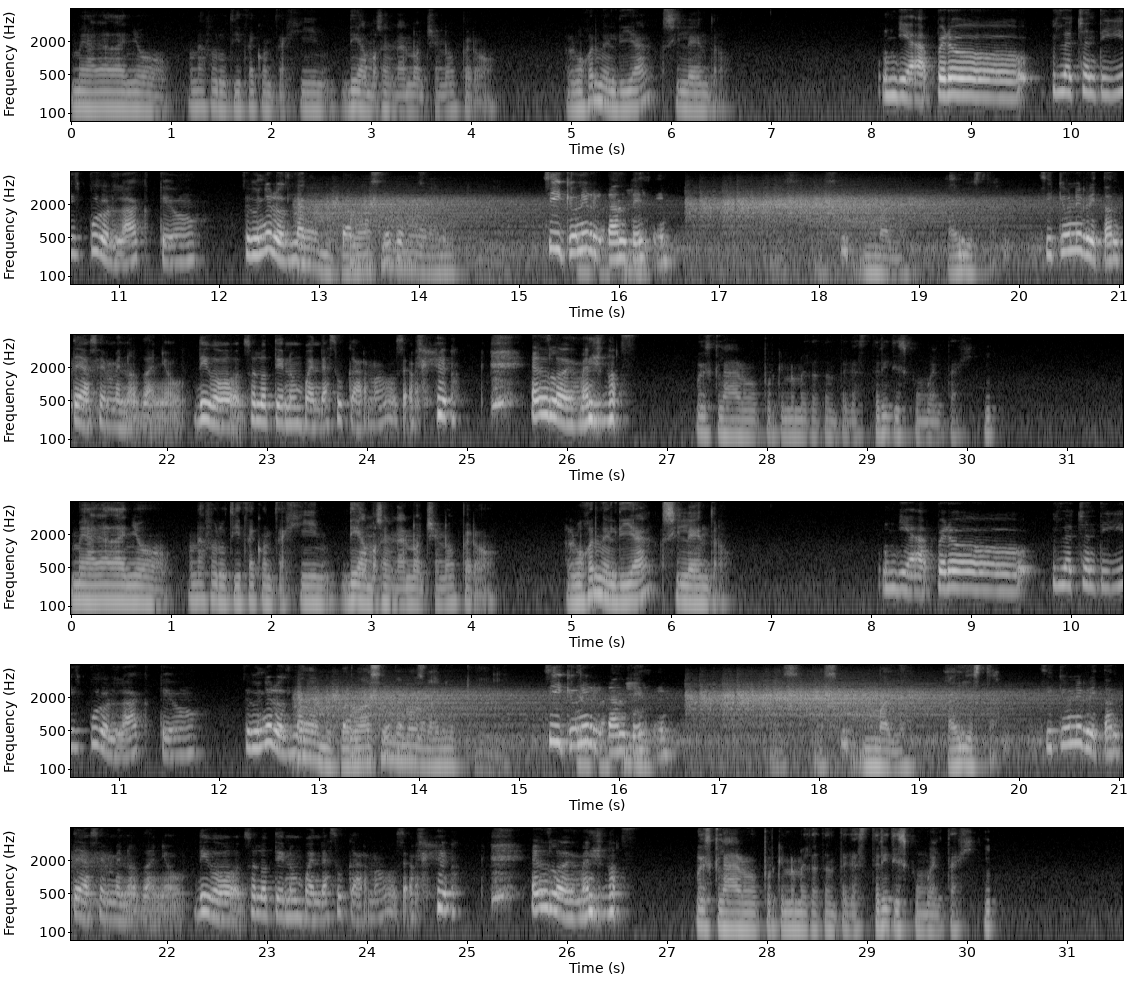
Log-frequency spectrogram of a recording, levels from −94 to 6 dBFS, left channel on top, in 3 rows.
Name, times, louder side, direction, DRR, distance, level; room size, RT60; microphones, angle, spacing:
voice 1, 0.0-4.3 4.9-6.6 12.8-14.9 15.6-16.3 17.5-19.8 27.3-30.2, right 5 dB, 60° right, 0.5 m, -36 dB
voice 2, 8.1-11.8 12.3-12.9 13.2-14.1 15.3-16.5 18.2-18.3 20.3-24.9 25.2-26.6, left 3 dB, 40° left, 1.0 m, -28 dB
sound 1, 12.7-21.5, right 2 dB, 5° right, 0.5 m, -38 dB
11.0 x 7.2 x 5.5 m
head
